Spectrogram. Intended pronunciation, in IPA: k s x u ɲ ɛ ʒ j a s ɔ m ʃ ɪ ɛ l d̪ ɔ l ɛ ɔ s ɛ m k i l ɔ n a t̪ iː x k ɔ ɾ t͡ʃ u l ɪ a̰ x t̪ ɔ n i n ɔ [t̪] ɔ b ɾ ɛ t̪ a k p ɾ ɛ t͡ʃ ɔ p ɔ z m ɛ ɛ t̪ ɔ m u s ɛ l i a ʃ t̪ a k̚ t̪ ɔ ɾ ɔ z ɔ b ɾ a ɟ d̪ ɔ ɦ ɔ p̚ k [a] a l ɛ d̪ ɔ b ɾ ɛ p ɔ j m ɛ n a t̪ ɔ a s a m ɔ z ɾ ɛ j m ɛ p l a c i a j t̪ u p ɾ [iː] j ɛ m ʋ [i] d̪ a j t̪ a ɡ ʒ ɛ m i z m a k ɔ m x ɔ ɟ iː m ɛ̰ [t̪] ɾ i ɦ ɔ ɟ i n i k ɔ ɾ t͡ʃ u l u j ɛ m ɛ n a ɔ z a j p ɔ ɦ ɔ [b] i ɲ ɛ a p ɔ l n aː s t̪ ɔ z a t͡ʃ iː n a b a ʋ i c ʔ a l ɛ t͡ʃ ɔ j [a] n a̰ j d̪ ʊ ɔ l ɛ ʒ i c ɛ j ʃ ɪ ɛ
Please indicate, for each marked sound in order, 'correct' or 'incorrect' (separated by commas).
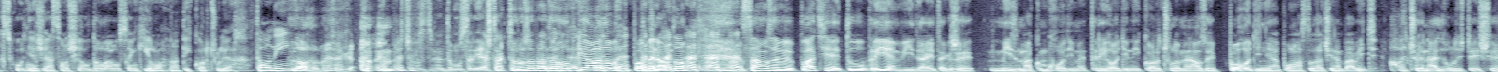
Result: incorrect, incorrect, correct, incorrect, correct, incorrect, incorrect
